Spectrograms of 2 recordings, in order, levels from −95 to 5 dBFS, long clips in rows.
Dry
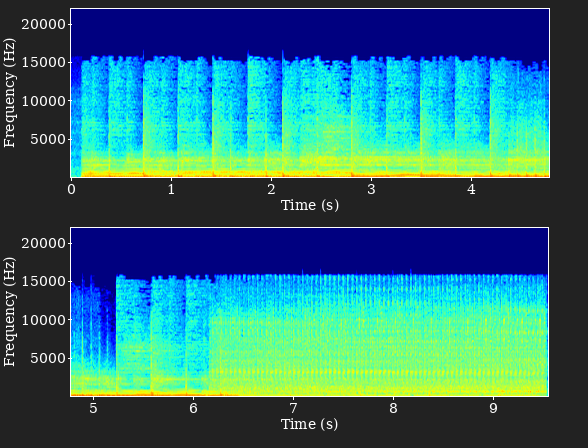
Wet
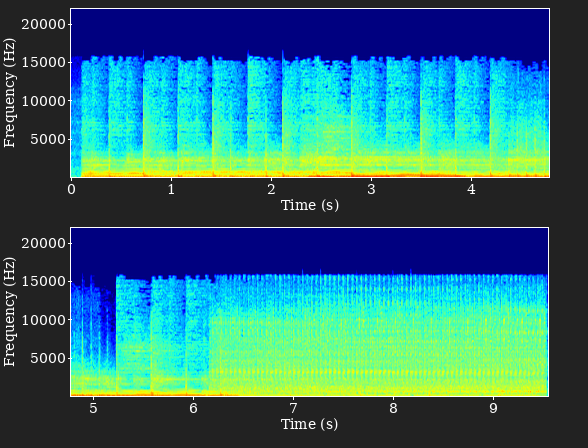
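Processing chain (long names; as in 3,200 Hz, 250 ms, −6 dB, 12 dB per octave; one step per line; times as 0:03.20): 0:02.38–0:03.96: low-shelf EQ 220 Hz +9.5 dB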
